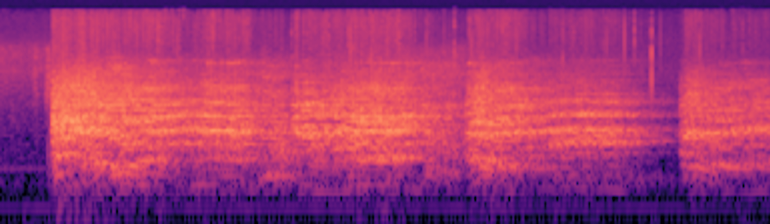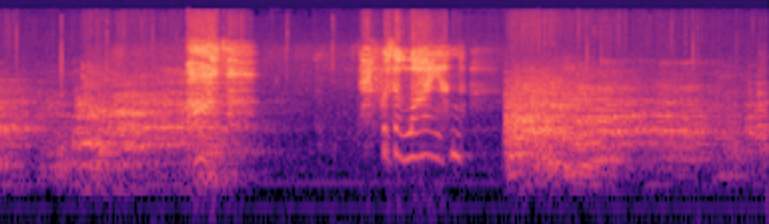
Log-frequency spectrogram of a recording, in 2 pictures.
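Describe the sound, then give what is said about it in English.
Several long, loud, rumbling roars of lions loose from a circus train follow one another with short pauses between, broken midway by a brief higher, wavering animal call. “Great Scott, that was the circus train, and the lions are loose.”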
